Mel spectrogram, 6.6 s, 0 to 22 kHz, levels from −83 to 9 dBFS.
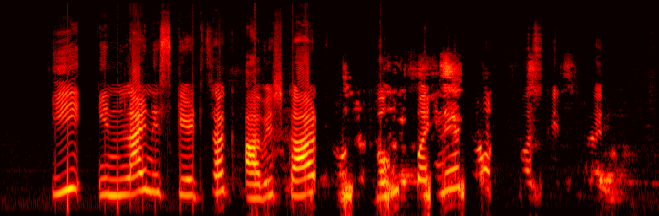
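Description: From 0.17 s right through to 6.55 s there's a steady tick every 0.125 s, roughly fifty of them. These are periodic USB or driver dropouts: something blocks the bus or driver on a fixed cycle, and each time about a millisecond of audio gets swapped for silence.

At 2.02 to 2.14 s the talker's speech dips by about 20 dB, which is likely speech suppressed in double talk. The canceller couldn't separate the talker from the loudspeaker echo and turned everything down. It happens again, much harder, from 3.15 to 6.09 s, with drops of about 35 dB and around two seconds affected.

Meanwhile the other side's voice is leaking through, likely residual echo the canceller missed. It's strongest from 2.75 to 4.67 s, only about 5 dB under the talker. Fainter scraps follow at 5.31 to 5.72 s (about 20 dB down) and 6.08 to 6.32 s (about 15 dB down).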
